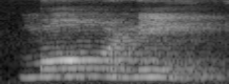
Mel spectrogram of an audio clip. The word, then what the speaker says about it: morning: That R, one of the first alveolar is not pronounced. It is silent there. We don't say morning, we say morning. Say that R is silent here.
